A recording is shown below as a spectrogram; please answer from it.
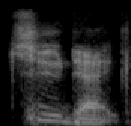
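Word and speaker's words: Cudek: shmul tudek and that although it's written kudek that in polish that's pronounced tsudeg like with a tzadik in hebrew so i guess there's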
